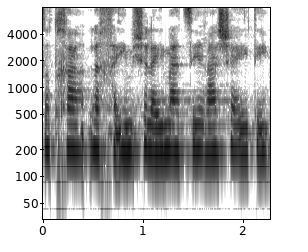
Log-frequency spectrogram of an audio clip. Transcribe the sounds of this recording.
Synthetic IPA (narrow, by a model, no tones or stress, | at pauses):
ot̪χalaχaimʃelaimaat͡siʁaʃeaiti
